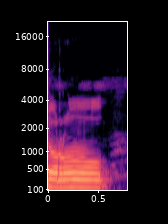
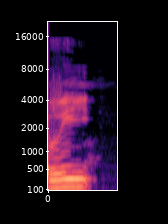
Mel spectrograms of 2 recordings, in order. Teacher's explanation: جیسے را زبر را پیش رو، یہ پر ہوگی۔ را پر زبر یا پیش ہو تو پر ہوگی، اور زیر ہو تو باریک ہوگی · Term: رائے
